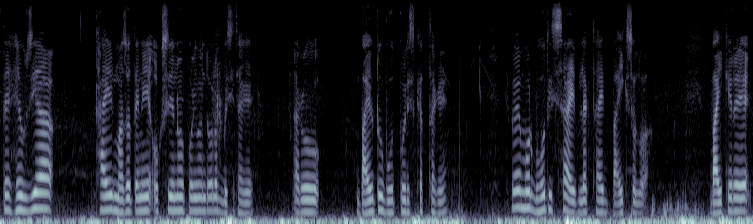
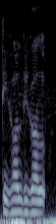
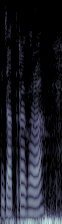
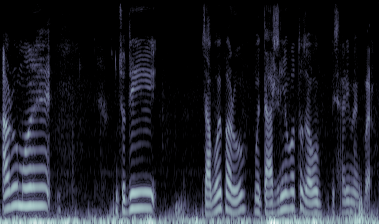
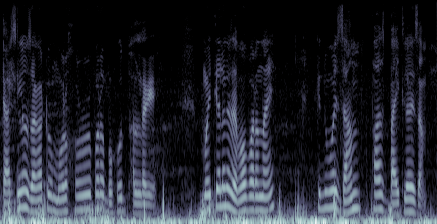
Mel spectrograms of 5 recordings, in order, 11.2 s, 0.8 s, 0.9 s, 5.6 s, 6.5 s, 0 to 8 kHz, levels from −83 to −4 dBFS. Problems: constant background noise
